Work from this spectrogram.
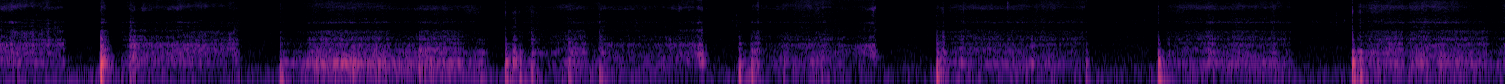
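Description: Fingernails scratch and tap the front panel and raised inner flap of a large, empty, open corrugated cardboard box. Soft, dry rasping and rubbing runs in stretches separated by brief silences, with six sharper taps standing out above the quiet scratching. The sound sits mostly low to mid, with little bright content.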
